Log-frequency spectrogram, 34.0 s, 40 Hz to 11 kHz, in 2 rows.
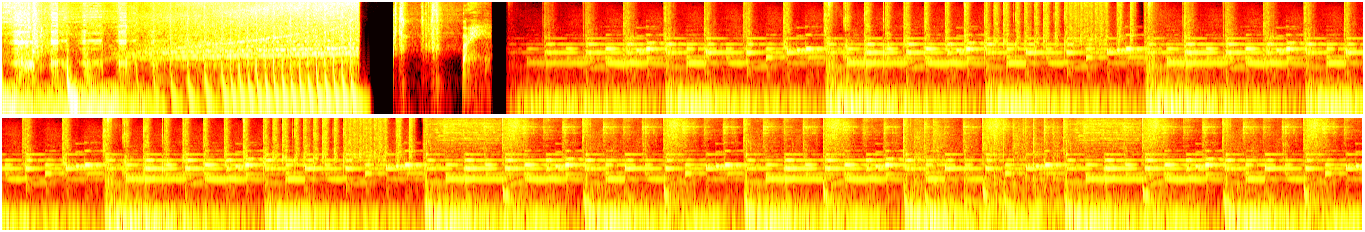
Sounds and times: Music: 0:00.0 - 0:04.6, 0:06.3 - 0:34.0.

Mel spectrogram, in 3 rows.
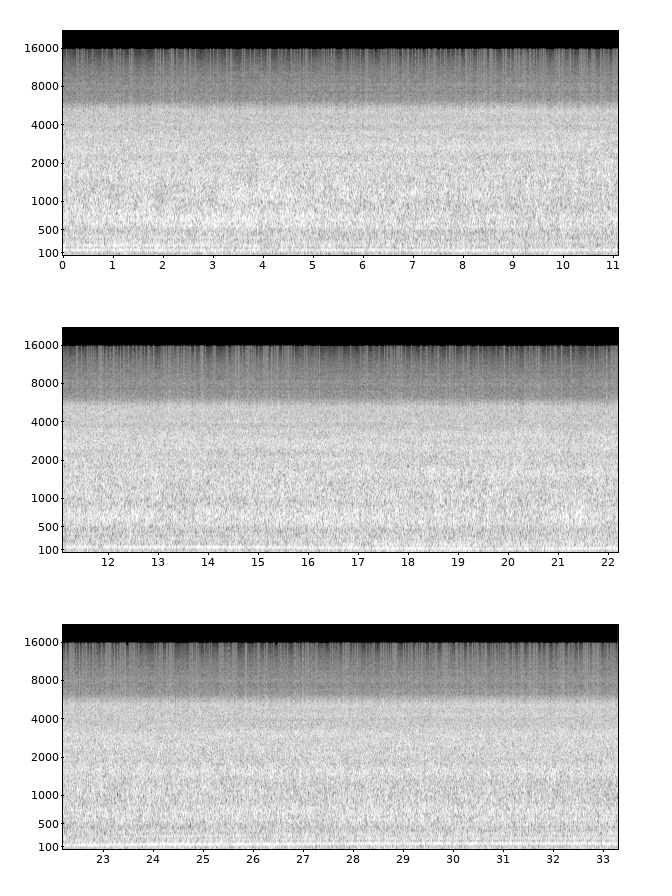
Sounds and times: Heavy engine (low frequency): 0:00.0 - 0:33.3
Vehicle: 0:00.0 - 0:33.3.

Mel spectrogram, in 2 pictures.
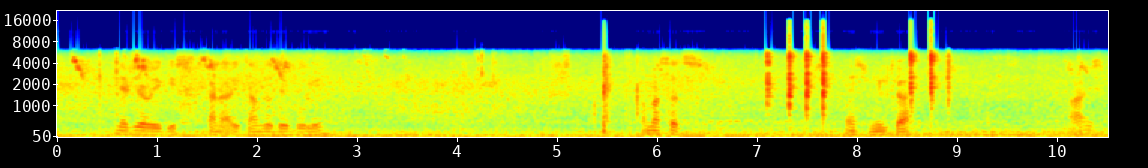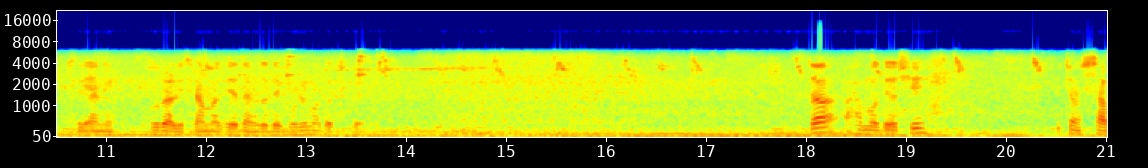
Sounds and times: Outside, rural or natural: 0:00.0 - 0:21.0
Speech: 0:00.6 - 0:02.8, 0:05.8 - 0:06.5, 0:07.9 - 0:08.6, 0:10.1 - 0:13.6, 0:18.0 - 0:19.3, 0:20.5 - 0:21.0.

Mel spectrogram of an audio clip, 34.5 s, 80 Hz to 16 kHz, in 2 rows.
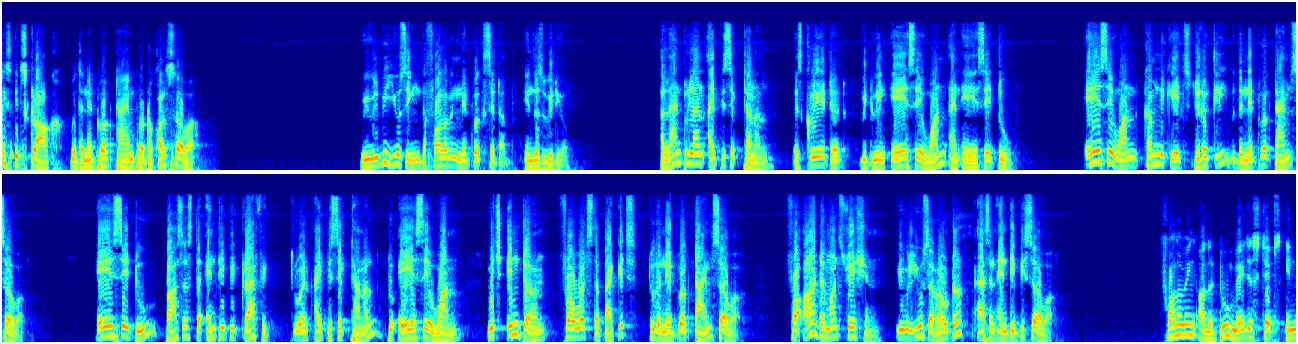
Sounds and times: Speech: 0:00.0 - 0:02.7, 0:04.8 - 0:07.6, 0:08.8 - 0:13.6, 0:14.4 - 0:17.6, 0:18.5 - 0:31.4, 0:32.7 - 0:34.5.

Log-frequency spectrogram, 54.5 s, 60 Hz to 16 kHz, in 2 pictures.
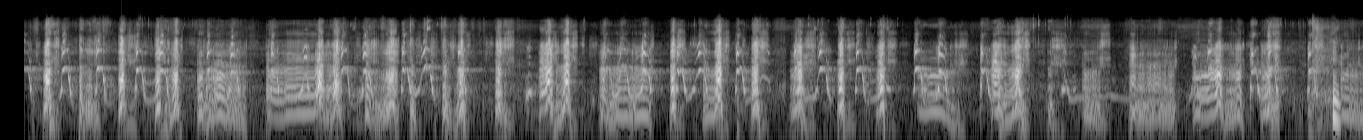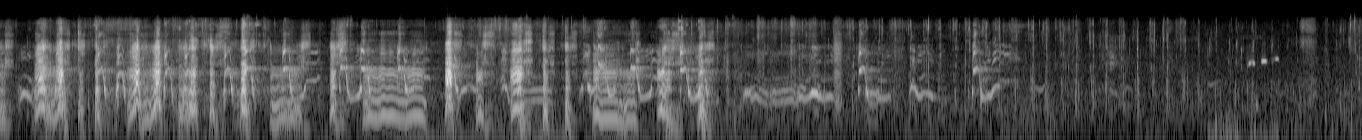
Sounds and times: Bow-wow: 0:00.5 - 0:20.6, 0:23.8 - 0:26.8, 0:27.9 - 0:41.5, 0:43.5 - 0:45.9, 0:46.6 - 0:48.6.

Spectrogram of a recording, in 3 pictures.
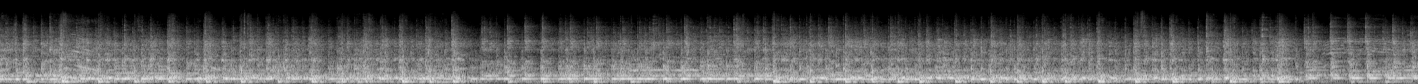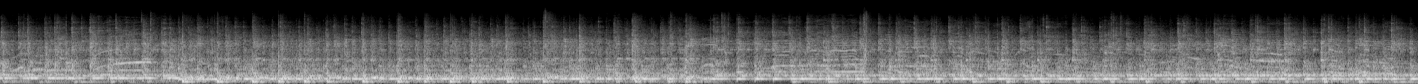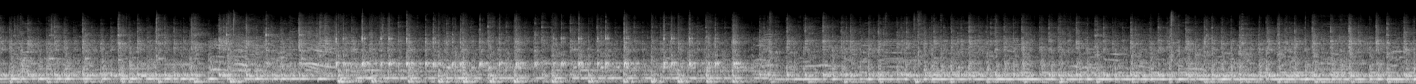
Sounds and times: Drum: 0:00.0 - 0:42.5.

